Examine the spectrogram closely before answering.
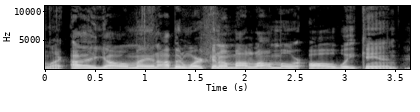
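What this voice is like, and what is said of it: Exaggerated thick Southern accent. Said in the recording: “a very thick accent that we don't normally have ... a southern accent”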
